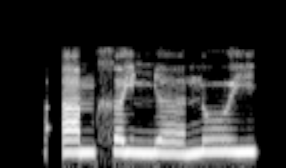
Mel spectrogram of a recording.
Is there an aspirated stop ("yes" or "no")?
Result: no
